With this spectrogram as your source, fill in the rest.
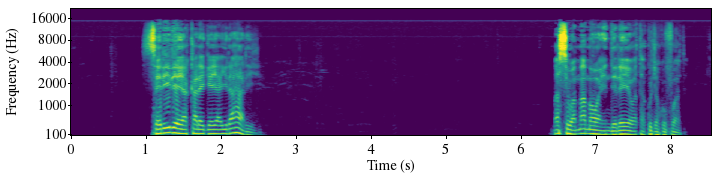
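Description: A man speaks loudly and clearly nearby, in two short phrases.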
